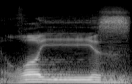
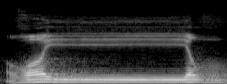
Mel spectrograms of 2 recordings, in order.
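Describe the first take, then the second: First: It ends in a buzzing z sound. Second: It ends in a heavy, emphatic th-like sound. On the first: The speaker calls it wrong. "Jangan juga dibaca dengan z, lebih salah lagi" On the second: The speaker calls it right. "Akhiri dengan huruf dha tebal"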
